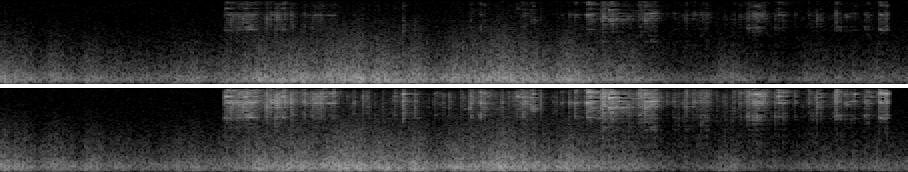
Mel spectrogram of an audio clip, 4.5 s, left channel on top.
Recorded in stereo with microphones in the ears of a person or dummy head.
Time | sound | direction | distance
1.1 | keys jangling | 85° right | ?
